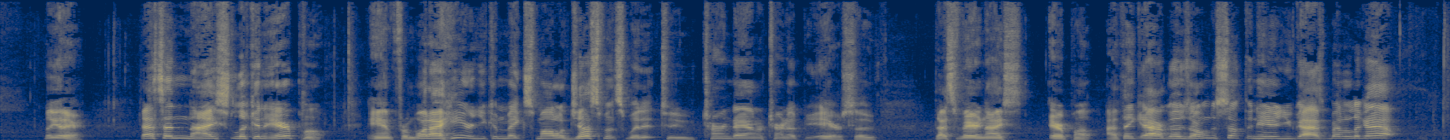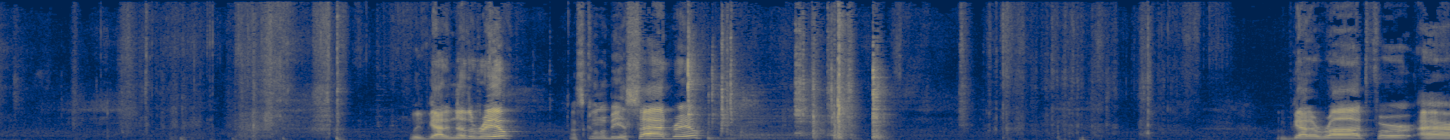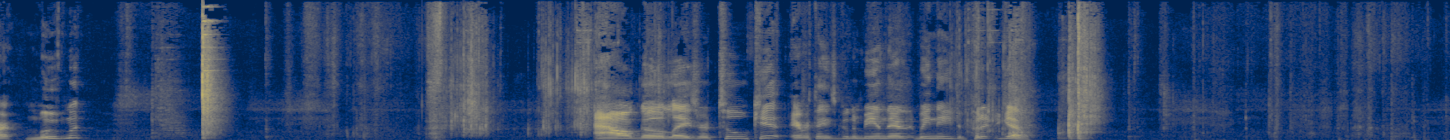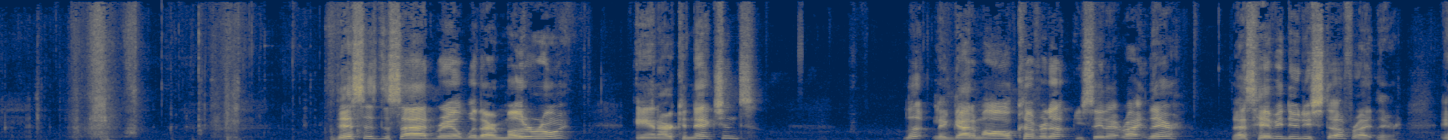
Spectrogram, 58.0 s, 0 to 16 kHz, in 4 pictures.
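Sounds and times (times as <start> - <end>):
cardboard rustling: 15.4 - 18.6, 24.0 - 26.4, 32.0 - 35.0, 40.2 - 46.9
packing material rustling: 32.2 - 35.2, 38.5 - 39.4.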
